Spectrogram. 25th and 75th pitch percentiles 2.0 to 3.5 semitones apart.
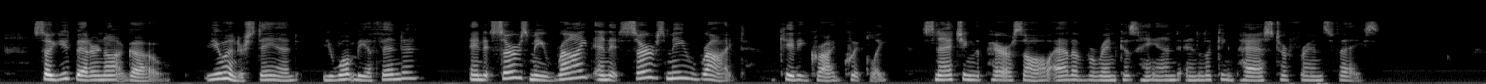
Yes: average, 2.8 semitones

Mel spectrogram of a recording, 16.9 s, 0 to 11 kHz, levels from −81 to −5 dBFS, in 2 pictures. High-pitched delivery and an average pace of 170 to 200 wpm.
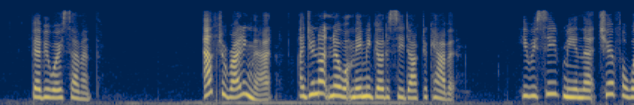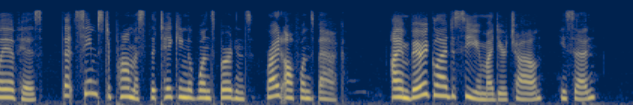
Yes: very high, 250 Hz; average, 175 wpm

